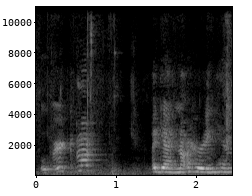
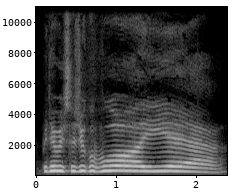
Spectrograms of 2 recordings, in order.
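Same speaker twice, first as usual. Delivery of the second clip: loud gushing praise, a bit higher; doggy praise voice; 4 semitones higher, 13 dB louder, slower than usual. Real, not acted. Owner telling the camera her dog was good, gushing and loud. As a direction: dote on him out loud.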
